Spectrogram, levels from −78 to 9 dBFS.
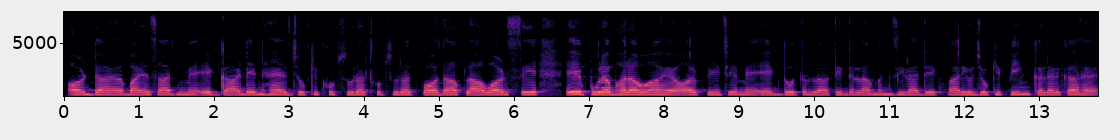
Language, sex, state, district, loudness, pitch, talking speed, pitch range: Hindi, female, Bihar, Kishanganj, -26 LUFS, 210 Hz, 165 wpm, 205-215 Hz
